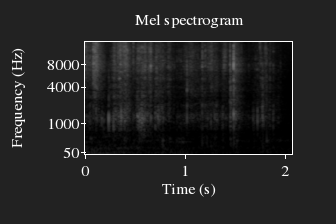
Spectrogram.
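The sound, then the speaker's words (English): Rustling and shuffling of paper pages from a stack of about twelve script pages, with a few sharp crinkling bursts and softer handling sounds in between, no voices. “I love the shuffling of papers. That was great audio. Man, I don't even need to foley it.”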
